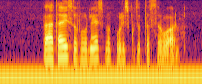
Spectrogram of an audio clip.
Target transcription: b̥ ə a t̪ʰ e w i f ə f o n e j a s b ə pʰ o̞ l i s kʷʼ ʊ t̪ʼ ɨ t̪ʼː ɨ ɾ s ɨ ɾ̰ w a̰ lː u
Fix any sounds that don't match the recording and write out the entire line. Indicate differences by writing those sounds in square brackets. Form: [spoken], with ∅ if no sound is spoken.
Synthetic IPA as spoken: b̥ ə a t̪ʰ [a] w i [s] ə f o n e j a s b ə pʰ o̞ l i s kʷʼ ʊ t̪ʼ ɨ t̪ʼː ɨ ɾ s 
